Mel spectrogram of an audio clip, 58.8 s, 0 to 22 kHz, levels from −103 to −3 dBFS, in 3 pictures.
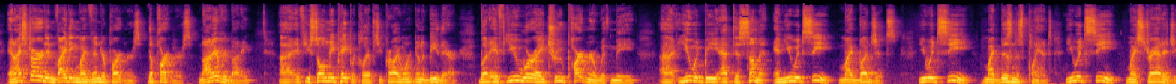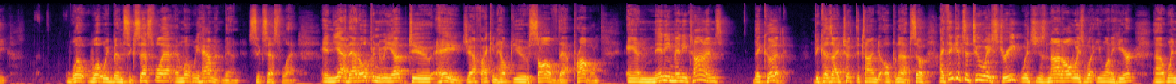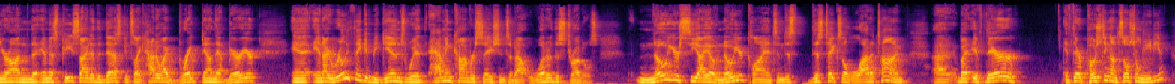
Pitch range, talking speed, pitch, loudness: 125-160 Hz, 180 wpm, 140 Hz, -18 LUFS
